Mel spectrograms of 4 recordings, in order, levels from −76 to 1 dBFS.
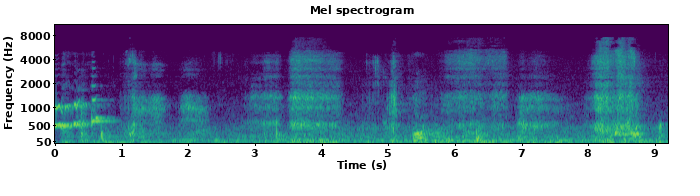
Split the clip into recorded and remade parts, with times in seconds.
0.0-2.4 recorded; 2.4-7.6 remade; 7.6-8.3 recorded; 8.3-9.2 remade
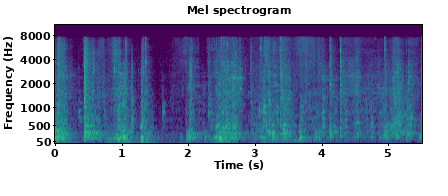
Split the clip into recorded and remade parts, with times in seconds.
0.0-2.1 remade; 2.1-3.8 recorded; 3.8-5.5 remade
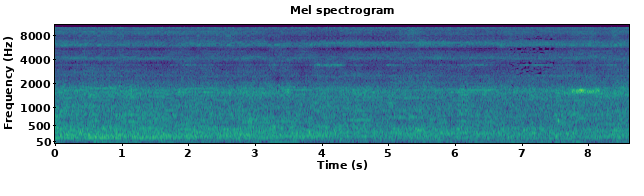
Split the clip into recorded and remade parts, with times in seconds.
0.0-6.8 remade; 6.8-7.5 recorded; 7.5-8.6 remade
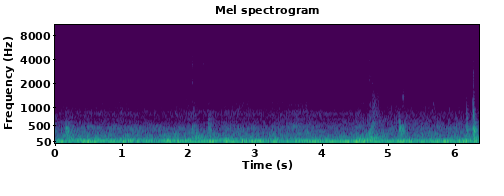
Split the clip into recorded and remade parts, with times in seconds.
0.0-4.9 remade; 4.9-6.4 recorded

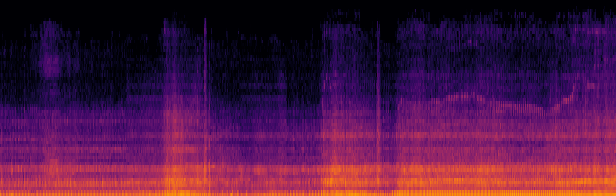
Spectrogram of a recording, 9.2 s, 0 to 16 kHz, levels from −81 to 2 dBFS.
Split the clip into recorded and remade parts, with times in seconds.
0.0-1.9 recorded; 1.9-3.1 remade; 3.1-3.6 recorded; 3.6-4.3 remade; 4.3-9.2 recorded

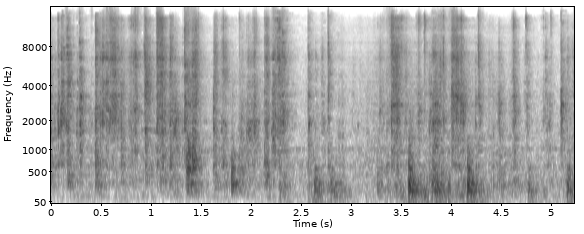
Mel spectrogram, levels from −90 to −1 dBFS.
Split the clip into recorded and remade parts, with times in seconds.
0.0-0.5 recorded; 0.5-2.2 remade; 2.2-2.9 recorded; 2.9-4.7 remade; 4.7-5.2 recorded

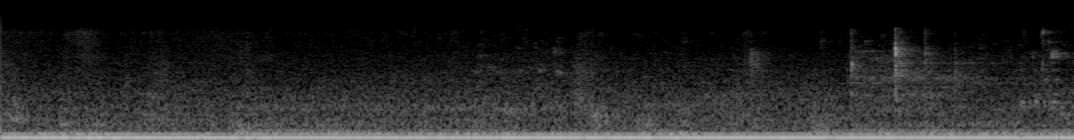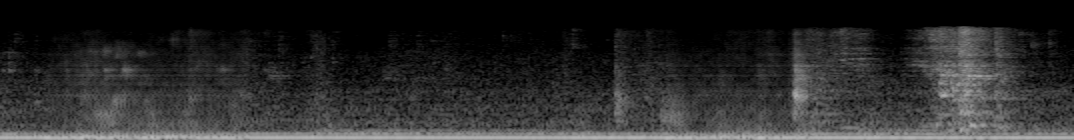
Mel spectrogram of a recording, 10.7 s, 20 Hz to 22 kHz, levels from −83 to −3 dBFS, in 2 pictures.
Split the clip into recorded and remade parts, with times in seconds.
0.0-5.6 recorded; 5.6-6.6 remade; 6.6-8.7 recorded; 8.7-9.4 remade; 9.4-10.7 recorded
